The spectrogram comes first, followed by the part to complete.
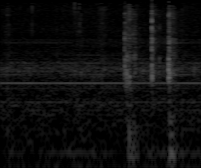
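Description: Near silence broken by a few faint computer clicks about a second and a half in, typical of a mouse button picking a menu item.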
